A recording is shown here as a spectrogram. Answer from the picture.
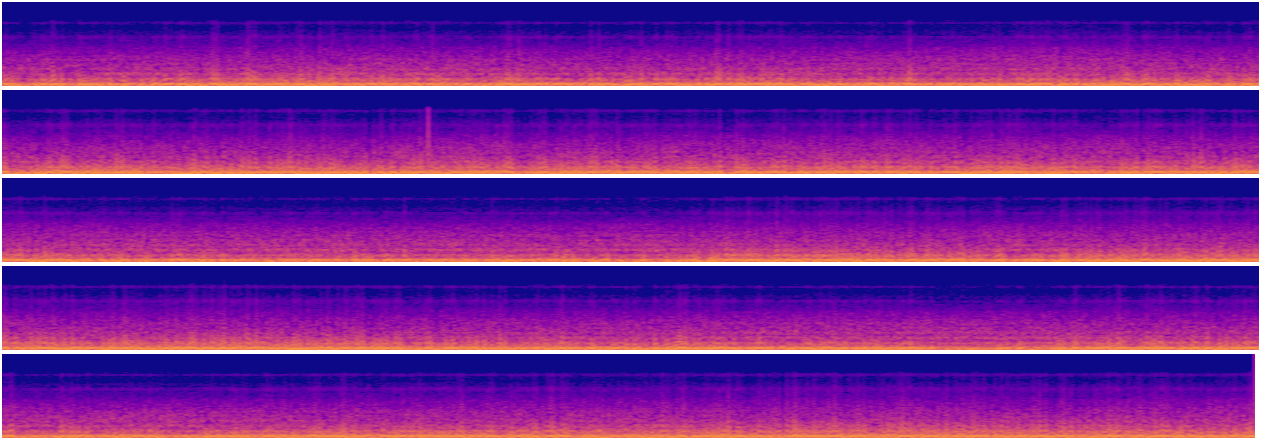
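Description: A steady, unchanging low rumble with a faint hiss above it, picked up by an outdoor webcam's microphone.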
